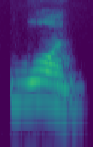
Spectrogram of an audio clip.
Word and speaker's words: one: Palavras que terminam em E no inglês, a gente não vai pronunciar esse E final. Então, como é que vai ficar aqui o número 1? A gente vai pronunciar ele dessa forma aqui, ó. One, one, tá? A gente não é one ou one, como a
